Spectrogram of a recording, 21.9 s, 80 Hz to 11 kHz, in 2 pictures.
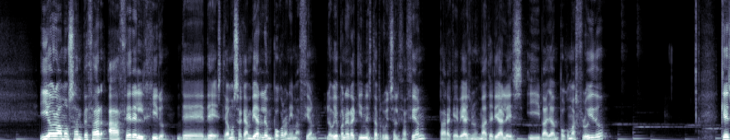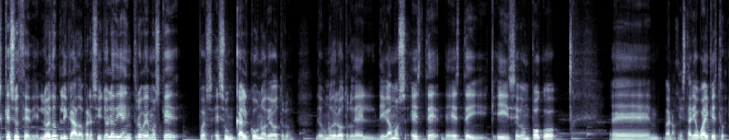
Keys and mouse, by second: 8.9 click, 9.6-11.2 drag, 12.4 space.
